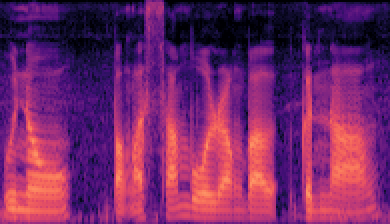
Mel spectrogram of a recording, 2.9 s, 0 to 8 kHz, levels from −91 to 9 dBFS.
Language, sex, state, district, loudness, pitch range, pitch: Garo, male, Meghalaya, South Garo Hills, -18 LUFS, 95-105 Hz, 100 Hz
